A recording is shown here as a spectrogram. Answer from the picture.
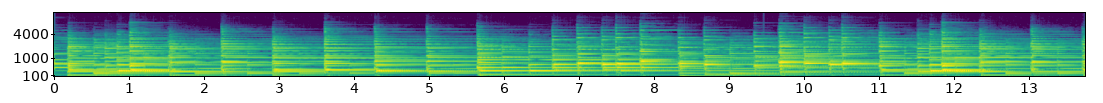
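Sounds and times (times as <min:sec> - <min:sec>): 
solo piano playing: 0:00.0 - 0:13.7.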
